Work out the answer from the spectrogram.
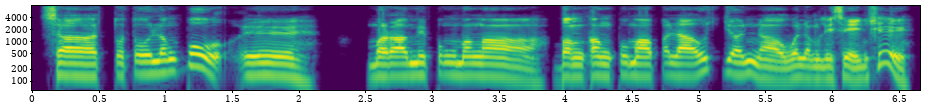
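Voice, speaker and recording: An actor plays an earnest, respectful fishing captain in a radio drama. His voice is dark and relaxed at a middling pitch. The sound is dry and close. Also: measured pace, dry recording, lightly acted. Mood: earnest, concerned. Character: plain-spoken commercial fishing boat captain.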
